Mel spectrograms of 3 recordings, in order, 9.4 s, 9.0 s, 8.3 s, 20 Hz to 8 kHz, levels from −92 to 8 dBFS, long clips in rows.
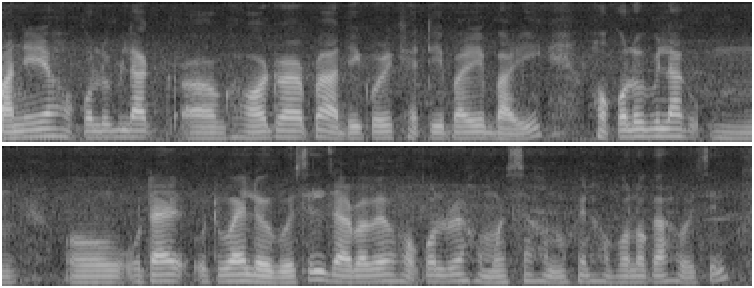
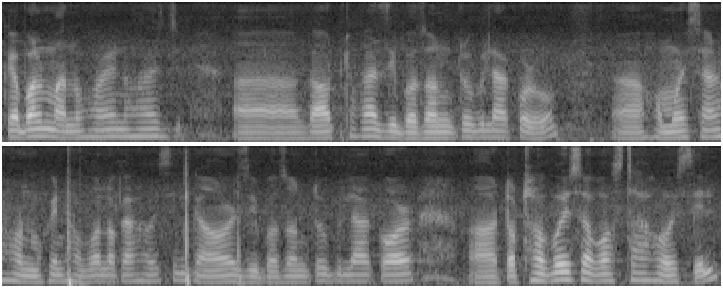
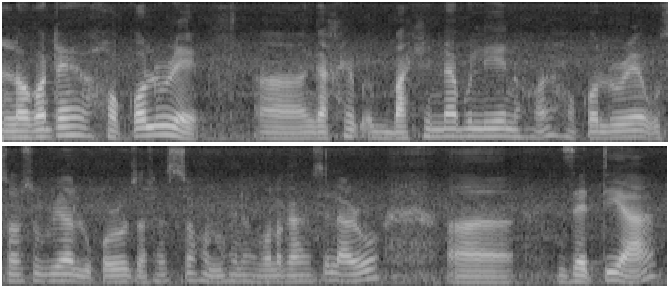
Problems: constant background noise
